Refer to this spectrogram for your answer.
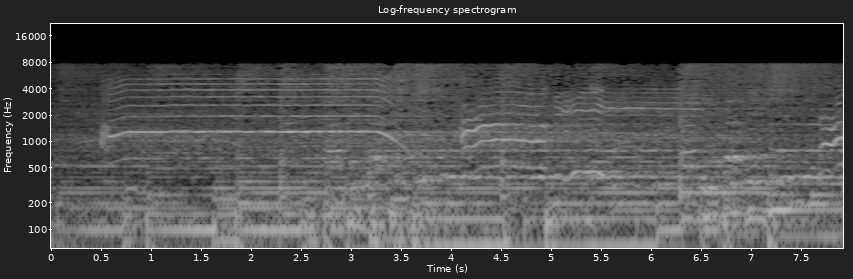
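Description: A loud, sustained mass of high-pitched screaming and yelling from a large crowd, with sharp shrieks rising above a dense roar that fills the whole stretch without pause.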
